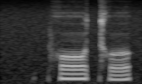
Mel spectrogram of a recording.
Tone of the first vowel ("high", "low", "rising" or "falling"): high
